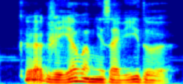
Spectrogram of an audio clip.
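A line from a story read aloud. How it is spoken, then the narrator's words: Sigh. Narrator (Russian): вздохнула Рэнбоу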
